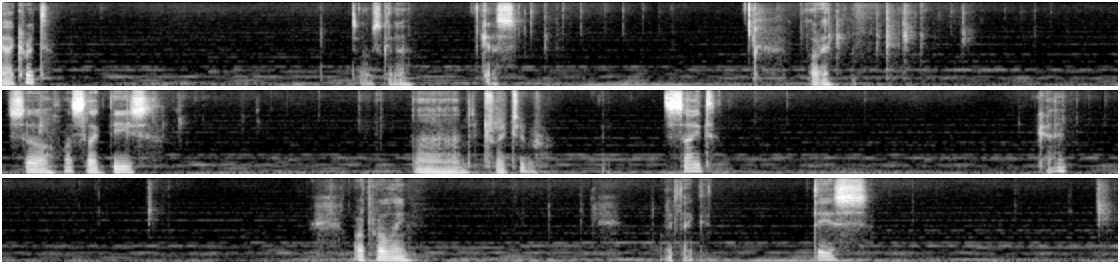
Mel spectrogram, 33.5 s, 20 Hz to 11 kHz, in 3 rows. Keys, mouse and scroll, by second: 1.6 c, 3.1-7.5 shift+middle drag, 7.6 scroll down 2, 7.7-8.3 middle drag, 8.6 scroll up 1, 9.4 Tab, 9.4 middle click, 10.0-11.2 shift+middle drag, 11.2 alt+click, 11.5-12.9 middle drag, 13.5 alt+x, 14.3 ctrl+click, 14.7 alt+x, 15.1 middle click, 16.1 alt+s, 18.4 shift+middle click, 21.2 scroll down 1, 21.6 middle click, 22.0 alt+middle click, 22.7 scroll up 2, 23.0 shift+middle click, 24.2 scroll down 3, 24.4 ctrl+z, 24.4-25.4 middle drag, 25.7 alt+middle click, 26.0 shift+middle click, 26.3-27.2 scroll up 4, 27.2-28.8 shift+middle drag, 28.8 ctrl+g, 30.3 g, 30.7-32.3 middle drag, 32.5 middle drag, 33.0-33.3 scroll down 2.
